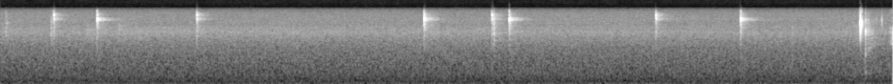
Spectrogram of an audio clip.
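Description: Computer mouse clicks while working in Outlook, sharp, close and quiet, about a dozen single clicks spaced irregularly over a near-silent background.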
